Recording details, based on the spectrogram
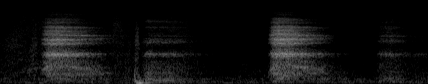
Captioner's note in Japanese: ため息; 息をのむ音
